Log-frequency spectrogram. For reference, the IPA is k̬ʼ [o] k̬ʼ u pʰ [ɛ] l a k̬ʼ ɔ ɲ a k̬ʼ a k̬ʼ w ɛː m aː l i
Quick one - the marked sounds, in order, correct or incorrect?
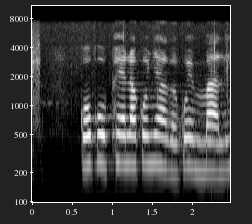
correct, correct

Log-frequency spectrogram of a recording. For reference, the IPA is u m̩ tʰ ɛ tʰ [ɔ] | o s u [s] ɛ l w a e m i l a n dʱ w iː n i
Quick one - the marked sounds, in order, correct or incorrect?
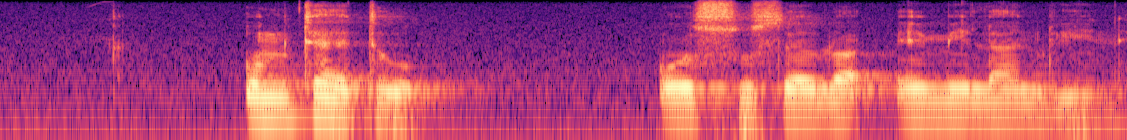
correct, correct

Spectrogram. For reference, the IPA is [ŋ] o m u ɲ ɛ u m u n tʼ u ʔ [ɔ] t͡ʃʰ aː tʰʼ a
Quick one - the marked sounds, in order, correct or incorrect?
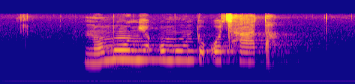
incorrect: n, correct

